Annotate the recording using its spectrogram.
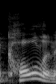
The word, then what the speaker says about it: Colin: Do they always say Colin? – They're Colin. How did he get that pronunciation? – You tell us about your juice cleanse.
